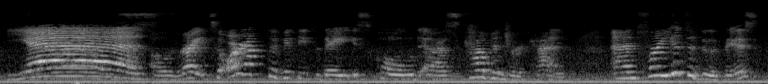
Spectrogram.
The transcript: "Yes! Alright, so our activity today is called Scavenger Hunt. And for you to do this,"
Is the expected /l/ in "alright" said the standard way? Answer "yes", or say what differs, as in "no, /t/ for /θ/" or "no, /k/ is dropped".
yes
